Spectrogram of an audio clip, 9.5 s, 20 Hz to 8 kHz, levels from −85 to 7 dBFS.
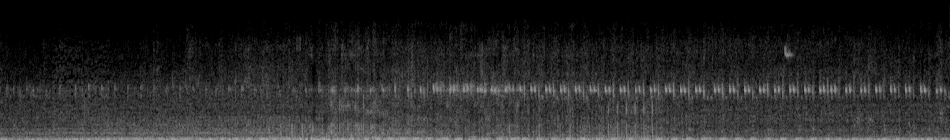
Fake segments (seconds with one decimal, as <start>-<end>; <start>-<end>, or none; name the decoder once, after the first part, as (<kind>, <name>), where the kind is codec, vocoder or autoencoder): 3.1-3.9 (codec, HILCodec); 4.4-5.2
